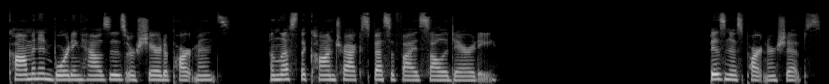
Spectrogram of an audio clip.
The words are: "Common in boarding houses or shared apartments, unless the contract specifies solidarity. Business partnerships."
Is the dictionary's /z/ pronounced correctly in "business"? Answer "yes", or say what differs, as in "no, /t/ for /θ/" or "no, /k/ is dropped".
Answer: yes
